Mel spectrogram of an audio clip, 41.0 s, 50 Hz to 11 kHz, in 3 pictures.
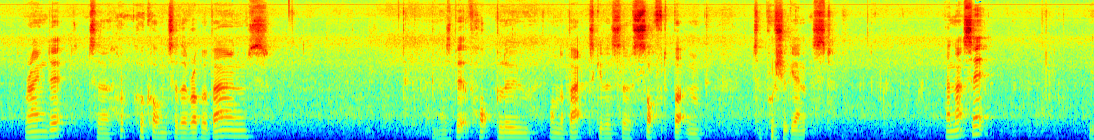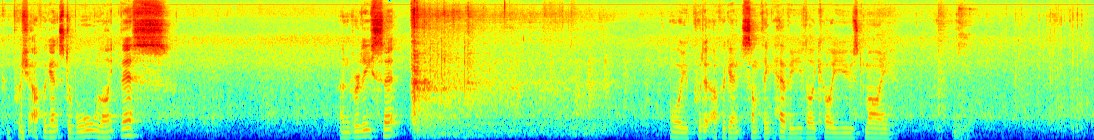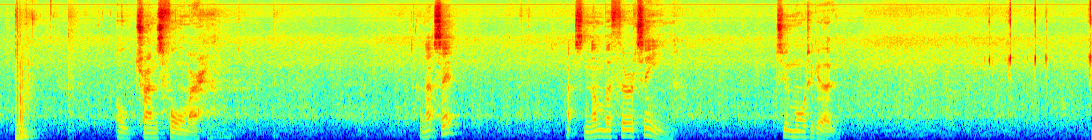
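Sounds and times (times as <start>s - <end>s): faint steady hiss: 0.0s - 41.0s
toy car rolling on wooden floor: 18.8s - 21.8s.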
